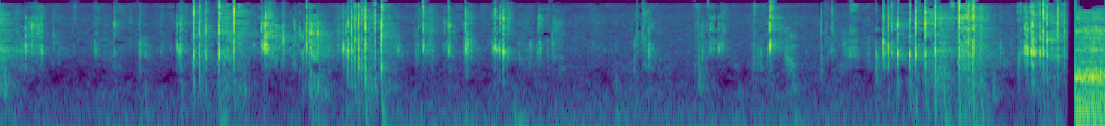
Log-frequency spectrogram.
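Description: Crunchy chewing: quick, irregular bites and crunches of food, thinning out in the middle and picking up again. A louder, lower sound begins just at the very end.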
